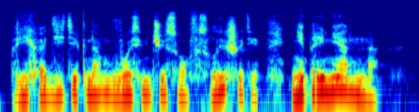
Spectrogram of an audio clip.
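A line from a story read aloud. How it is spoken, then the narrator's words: Quick affectionate whisper. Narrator (Russian): она скороговоркой и с прежним ласковым выражением в глазах шепнула мне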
